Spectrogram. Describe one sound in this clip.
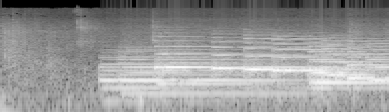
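A woman sings.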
